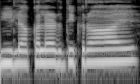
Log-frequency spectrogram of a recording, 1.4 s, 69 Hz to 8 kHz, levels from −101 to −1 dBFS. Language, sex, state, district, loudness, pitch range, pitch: Hindi, female, Uttar Pradesh, Ghazipur, -24 LUFS, 230-245 Hz, 235 Hz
